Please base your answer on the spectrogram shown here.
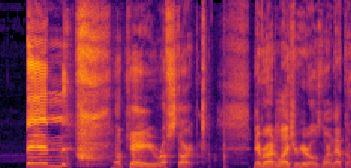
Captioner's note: sigh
